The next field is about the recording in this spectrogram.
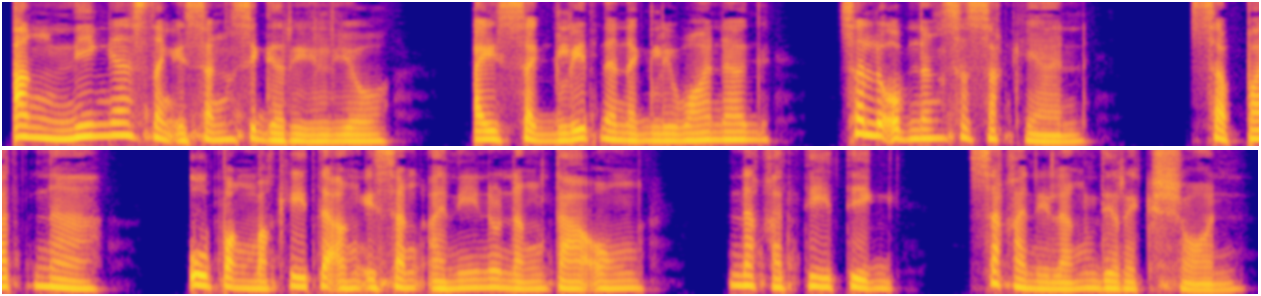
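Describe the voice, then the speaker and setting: A woman narrates a dramatic story in a low, grounded voice. Her delivery is measured and steady, and the recording is dry and close with no room sound. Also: dry recording.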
